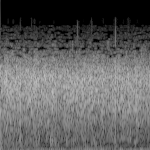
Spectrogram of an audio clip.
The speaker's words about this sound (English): I think I'll let the applause go there for a second.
